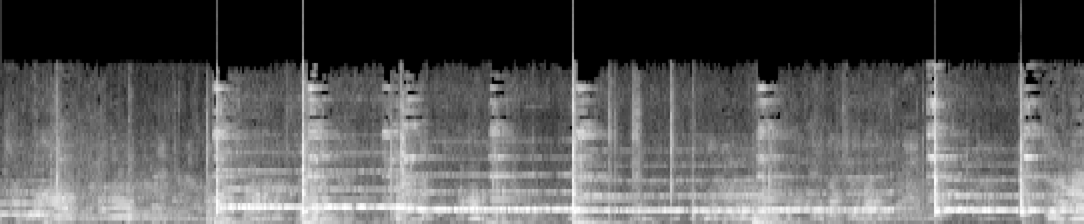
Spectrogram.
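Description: Sawara-bayashi festival music from a float's hayashi ensemble: a bamboo flute holds long high notes that step down in pitch, over irregular drum and metal gong strikes about once a second.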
